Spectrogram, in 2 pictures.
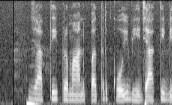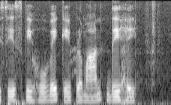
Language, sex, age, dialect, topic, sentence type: Magahi, female, 25-30, Southern, banking, statement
